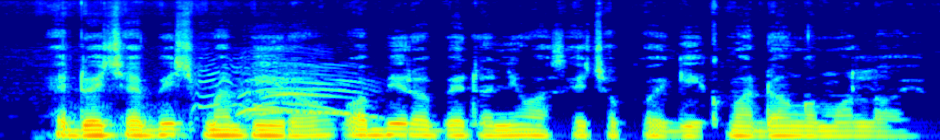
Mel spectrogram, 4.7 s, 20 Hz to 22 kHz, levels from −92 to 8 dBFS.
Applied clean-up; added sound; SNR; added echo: classical method spectral subtraction.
